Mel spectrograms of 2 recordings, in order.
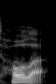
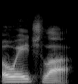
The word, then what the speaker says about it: hola: Our first phrase is hello, which in Spanish is hola. The pronunciation is oh la. Notice how the h is completely silent in Spanish and the stress falls on the first syllable.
